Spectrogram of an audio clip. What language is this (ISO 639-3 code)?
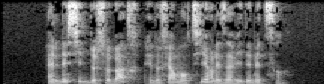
fra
